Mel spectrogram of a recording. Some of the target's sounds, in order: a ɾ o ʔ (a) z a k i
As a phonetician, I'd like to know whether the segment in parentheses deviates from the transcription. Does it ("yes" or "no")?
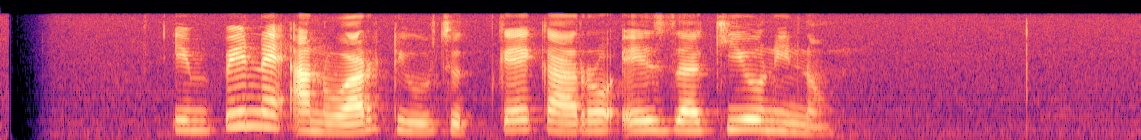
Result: yes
